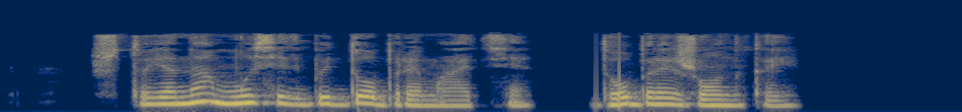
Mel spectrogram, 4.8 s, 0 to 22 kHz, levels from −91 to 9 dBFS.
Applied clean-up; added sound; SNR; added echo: none; none; none; none.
